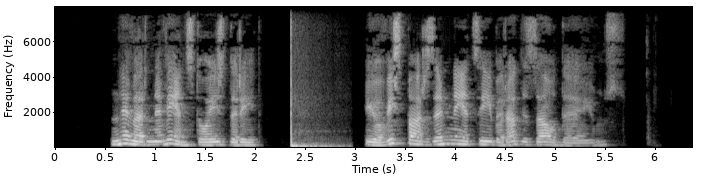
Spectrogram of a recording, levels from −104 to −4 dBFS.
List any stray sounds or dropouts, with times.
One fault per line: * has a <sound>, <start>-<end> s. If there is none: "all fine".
* has a thud, 2.4-3.0 s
